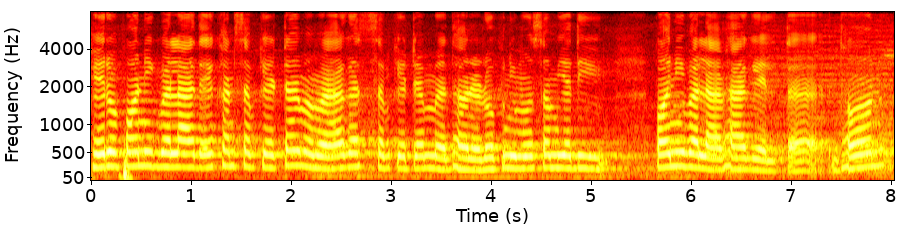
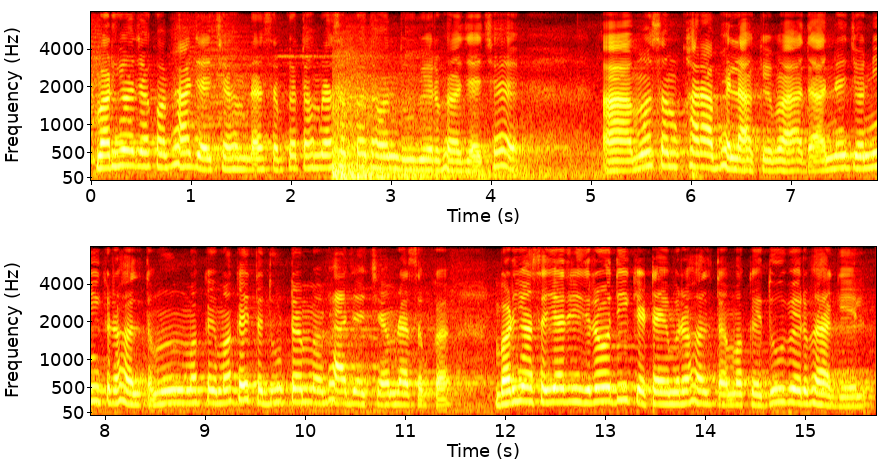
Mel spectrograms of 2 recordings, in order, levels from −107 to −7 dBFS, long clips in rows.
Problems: background sounds at intervals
